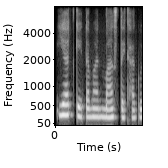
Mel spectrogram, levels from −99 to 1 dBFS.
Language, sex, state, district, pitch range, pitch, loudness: Assamese, female, Assam, Kamrup Metropolitan, 200-235 Hz, 215 Hz, -15 LUFS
